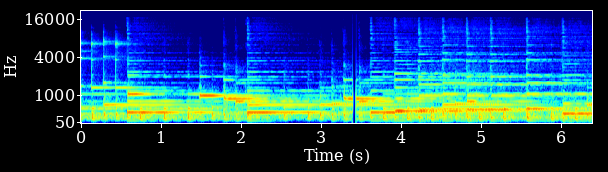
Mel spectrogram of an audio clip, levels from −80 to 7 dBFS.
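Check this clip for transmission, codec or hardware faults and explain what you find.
One fault: a gap at a join of encoded pieces in the music, from 3.40 to 3.44 s. A silence of about 42 ms cuts into continuous sound. The pieces were encoded separately and butted together untrimmed, so one run's end padding and the next run's start-up delay both remain, and such gaps would recur every 6.0 s. It sounds like a brief dropout. The music resumes where it stopped. The waveform shows a flat stretch with smeared edges. The spectrogram shows a thin vertical blank band.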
